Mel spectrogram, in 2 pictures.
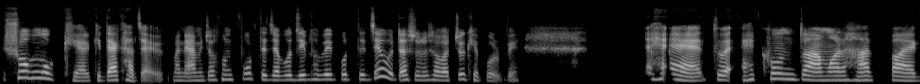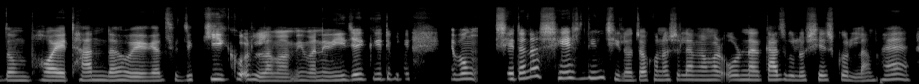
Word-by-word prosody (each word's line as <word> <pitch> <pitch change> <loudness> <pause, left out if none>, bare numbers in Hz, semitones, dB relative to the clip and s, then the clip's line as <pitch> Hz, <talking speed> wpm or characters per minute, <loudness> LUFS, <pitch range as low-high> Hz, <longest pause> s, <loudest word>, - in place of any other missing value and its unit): সম্মুখে 295 -8 -1
আরকি, 175 +3 -4
দেখা 200 -2 +4
যায়। - - +1 0.2
মানে 185 -1 -3
আমি 190 +1 -5
যখন 220 +2 -10
পড়তে 260 -3 -5
যাব, 205 - +1 0.2
যেভাবেই 230 +1 -1
পড়তে 230 0 -8
যাই 355 - +4
ওটা 225 -5 +1
আসলে 205 -2 -1
সবার 195 -1 -3
চোখে 245 - -3
পড়বে। - - -11 1.5
হ্যাঁ, 255 - +5
অ্যাঁ 190 -6 +8 0.2
তো 220 - -5 0.3
এখন 260 +3 -5 0.2
তো - - -1 0.2
আমার 200 +1 +1
হাত 195 +1 +2 0.2
পা 195 - +2
একদম 190 +2 -6 0.2
ভয়ে 190 -1 +6
ঠান্ডা 195 -1 -2
হয়ে 180 -1 +5
গেছে, 180 +4 -1
যে - - -6 0.2
কি 235 - +8 0.2
করলাম 175 -5 0
আমি? 180 - -4
মানে 185 +2 -1
নিজের 215 +4 +4
ক্রিয়েটিভিটি 245 0 -5 0.5
এবং 255 +3 -2 0.4
সেটা 255 +1 +2
না, - - +3 0.2
শেষ 290 +1 +7
দিন 295 +1 -8
ছিল, 225 -6 -5 0.2
যখন 205 +2 -6
আসলে 215 0 -2
আমি 210 -1 -9
আমার 210 0 -5
ওড়নার 215 -1 -1
কাজগুলো 210 -2 -2
শেষ 210 0 -1
করলাম। 185 -3 -8
হ্যাঁ? 235 +2 0
210 Hz, 170 wpm, -25 LUFS, 195-235 Hz, 1.5 s, অ্যাঁ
